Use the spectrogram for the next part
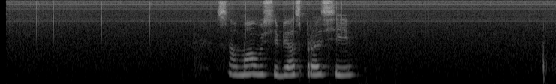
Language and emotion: Russian, sad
